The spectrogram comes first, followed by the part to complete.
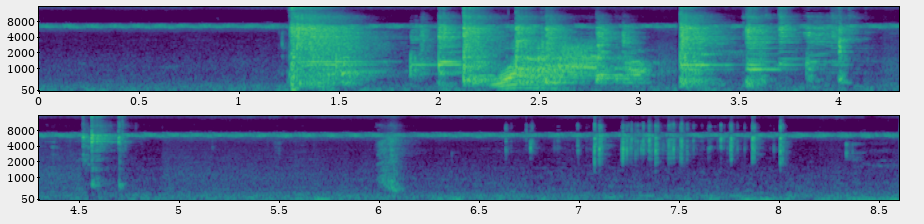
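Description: A single rifle shot about a second in, fired at cans and bottles on a ledge, followed by a few sharper knocks and small clicks of the target being hit and falling. Crickets chirp steadily in a high tone throughout.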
